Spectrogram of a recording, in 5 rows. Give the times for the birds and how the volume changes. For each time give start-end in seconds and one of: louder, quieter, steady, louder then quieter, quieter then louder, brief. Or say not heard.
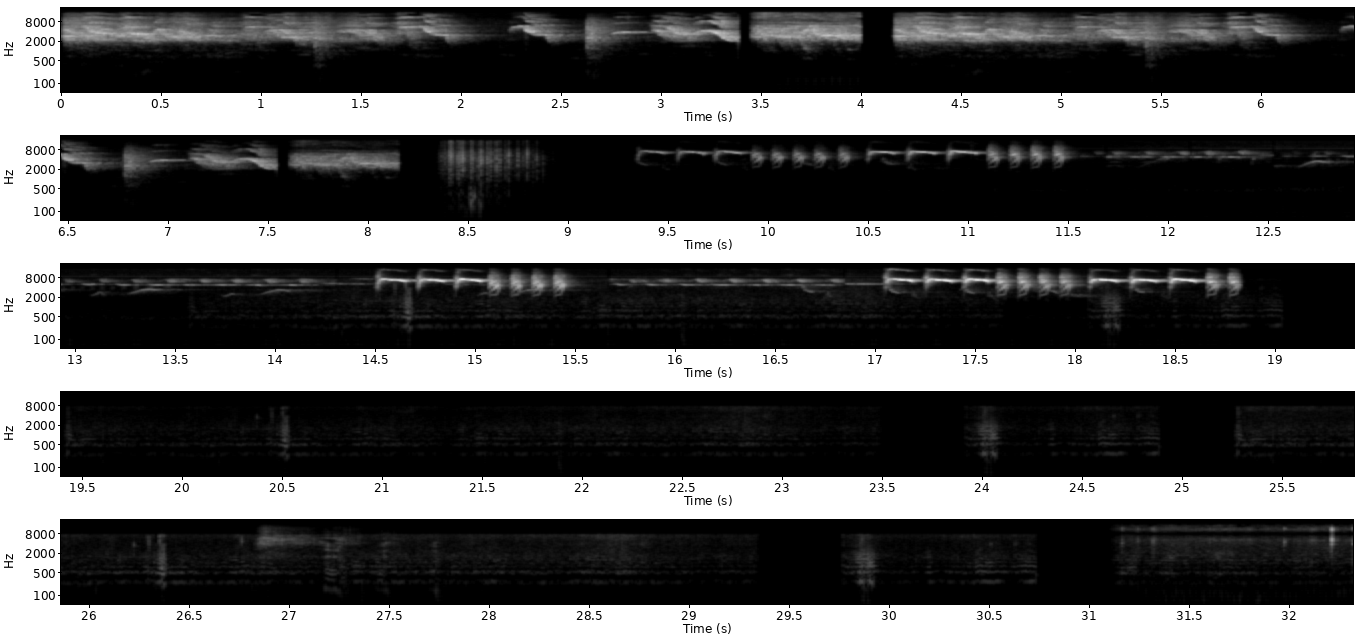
0.0-18.9 quieter then louder.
